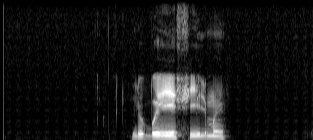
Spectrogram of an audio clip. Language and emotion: Russian, neutral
